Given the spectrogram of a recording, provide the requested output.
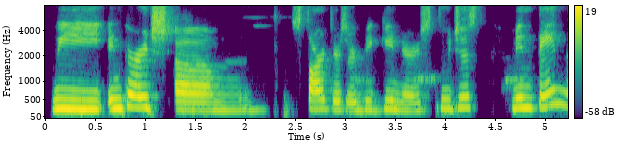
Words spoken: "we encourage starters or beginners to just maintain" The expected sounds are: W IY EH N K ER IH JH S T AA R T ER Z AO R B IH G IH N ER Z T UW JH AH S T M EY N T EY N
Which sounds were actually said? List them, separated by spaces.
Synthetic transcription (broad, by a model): W IY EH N K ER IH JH S T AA R T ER S AO R B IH G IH N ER S T UW JH AH S T M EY N T EY N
